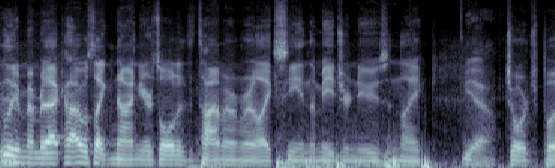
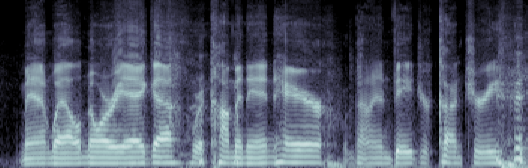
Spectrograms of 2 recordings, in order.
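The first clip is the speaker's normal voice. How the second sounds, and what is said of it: Imitates another person's voice. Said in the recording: “great impression. That's really good... it's like the Dana Carvey”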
